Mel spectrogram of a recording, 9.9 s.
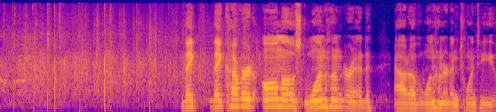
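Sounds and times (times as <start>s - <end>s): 
audience applause: 0.0s - 6.6s
speech: 3.6s - 9.9s.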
